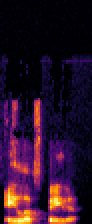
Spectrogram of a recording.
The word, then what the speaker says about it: Aleph: And I love, keep listening to the, how do you say the alpha thing? – It's Aleph. I've been saying it wrong. I say alpha. It's Aleph Beta.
